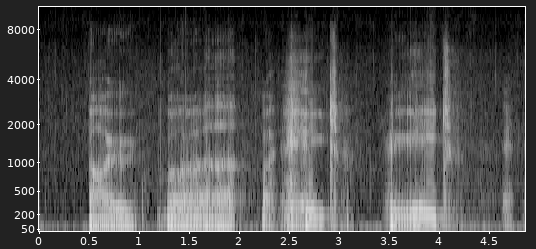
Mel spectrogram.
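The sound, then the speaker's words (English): A person voices a series of deep, throaty grunts imitating a big white goat, about four or five drawn-out bursts in a row, fairly loud with short pauses between them. “And you can hear this big white goat sitting there.”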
